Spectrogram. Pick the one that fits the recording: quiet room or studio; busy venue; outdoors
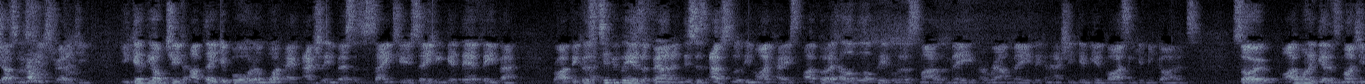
busy venue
